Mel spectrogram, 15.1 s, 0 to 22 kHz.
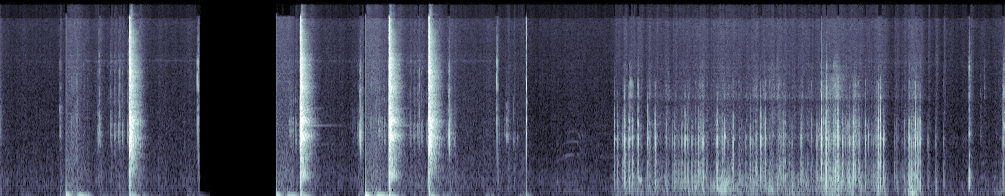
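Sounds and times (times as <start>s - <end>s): airsoft pistol shots: 1.9s - 2.2s, 4.4s - 4.8s, 5.8s - 6.8s
dense crackling rustle: 9.2s - 14.4s.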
